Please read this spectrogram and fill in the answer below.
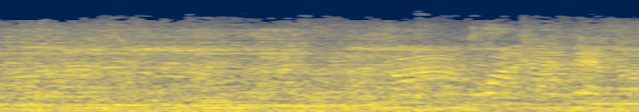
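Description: Busy market hubbub: several people talking at once, unclear words, with a voice rising in pitch near the end.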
